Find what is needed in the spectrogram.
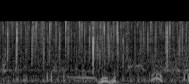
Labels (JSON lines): {"label": "biophony, cascading saw", "recorder": "SoundTrap 600 or HydroMoth"}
